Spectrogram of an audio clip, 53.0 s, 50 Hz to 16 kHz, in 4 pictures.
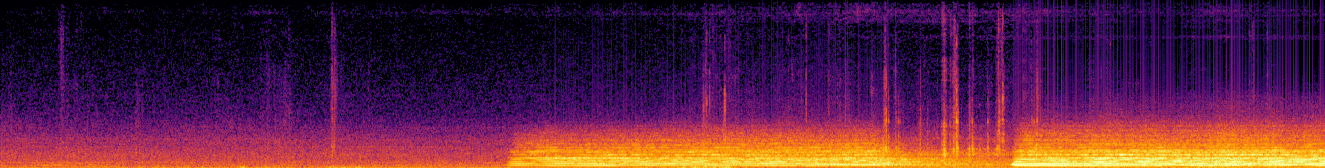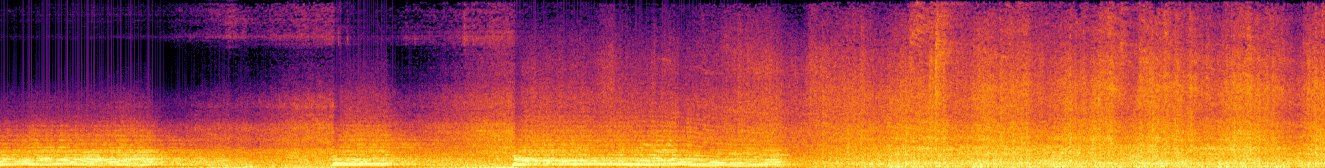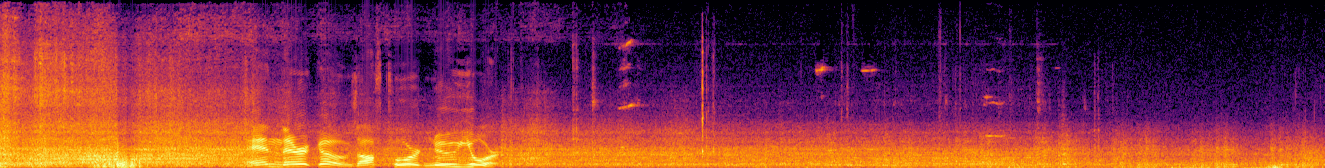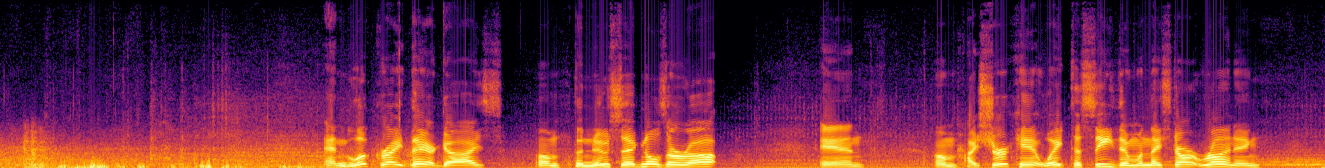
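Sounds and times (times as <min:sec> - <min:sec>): locomotive air horn: 0:05.0 - 0:09.4, 0:10.1 - 0:15.5, 0:16.5 - 0:21.3, 0:27.3 - 0:28.3, 0:52.3 - 0:53.0
train wheels clacking: 0:19.9 - 0:30.6, 0:31.4 - 0:42.8.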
